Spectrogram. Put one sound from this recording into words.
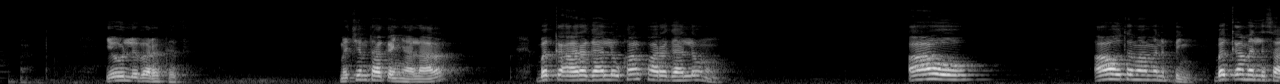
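A man speaks tensely into a phone, close by, in short bursts.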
